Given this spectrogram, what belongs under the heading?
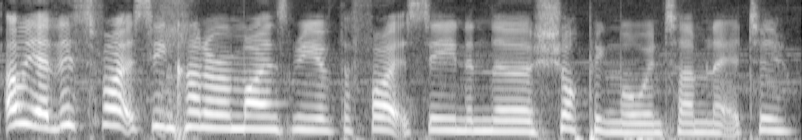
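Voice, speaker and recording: A woman's voice: high-pitched, fairly even intonation, quick pace, clean tone. A woman co-hosting a podcast in casual banter, teasing and playfully cutting in. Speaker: podcast co-host.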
